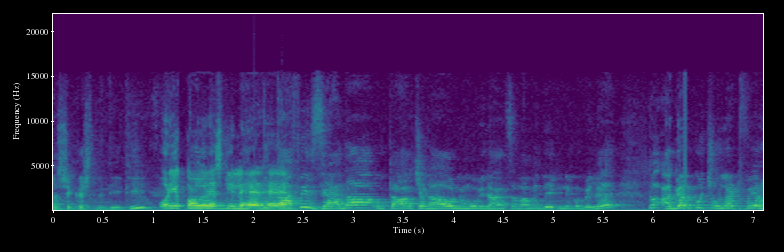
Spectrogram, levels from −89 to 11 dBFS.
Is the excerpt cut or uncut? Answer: uncut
